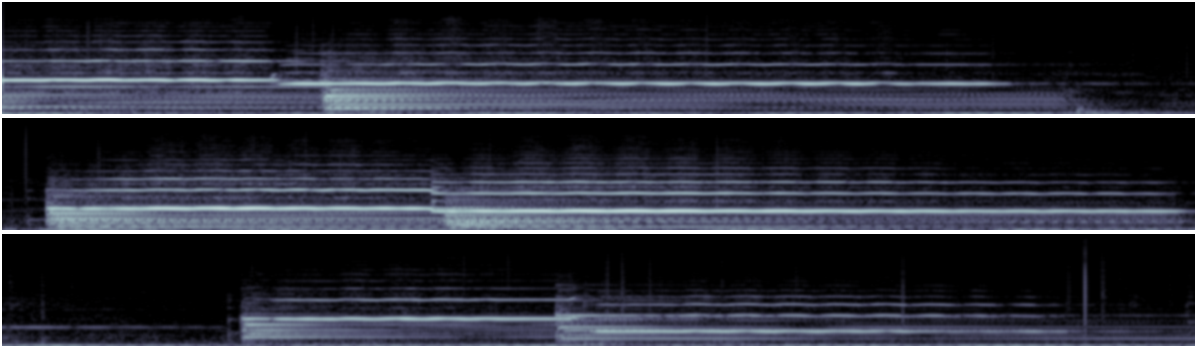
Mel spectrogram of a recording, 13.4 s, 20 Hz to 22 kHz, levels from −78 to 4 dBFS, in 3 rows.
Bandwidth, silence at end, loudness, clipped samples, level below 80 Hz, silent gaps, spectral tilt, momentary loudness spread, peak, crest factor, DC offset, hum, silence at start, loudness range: 10 kHz; 0 s; -17 LUFS; under 0.1%; -42 dBFS; none; -5.5 dB/octave; 15 LU; -4 dBFS; 12 dB; under 0.1%; none; 0 s; 10 LU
